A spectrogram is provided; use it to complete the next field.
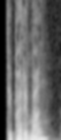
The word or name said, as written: DEPARTEMENTET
